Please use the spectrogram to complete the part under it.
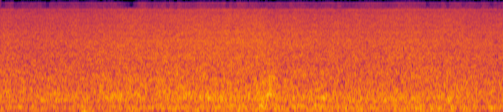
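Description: Large ocean waves crash continuously onto an Indonesian shore where seaweed is harvested, a loud, unbroken roar of surf with wind rush and no distinct breaks.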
